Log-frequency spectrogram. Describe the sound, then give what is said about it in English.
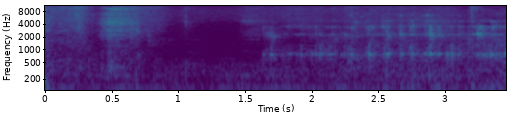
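Water bubbling in a bong, a quiet, steady run of small gurgling bubbles that starts partway through and continues to the end, with no one talking. “Yeah, well, it's the water kind of going.”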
